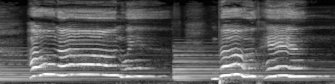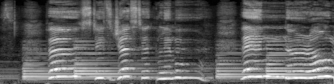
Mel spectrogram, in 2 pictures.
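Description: A woman singing a slow original song to her own Yamaha grand piano accompaniment, the voice in four phrases with short breaks between, over held piano chords.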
